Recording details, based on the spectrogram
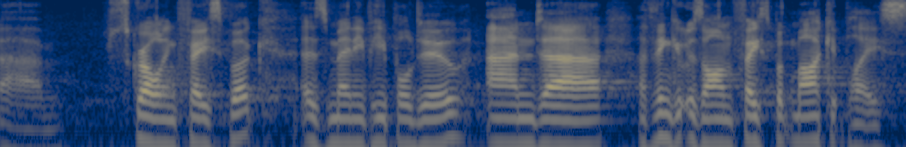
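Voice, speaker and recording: At a moderate pace, a man talks at medium pitch. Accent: English. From England. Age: middle-aged. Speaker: real estate developer. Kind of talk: talk to an audience. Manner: halting, many fillers.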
